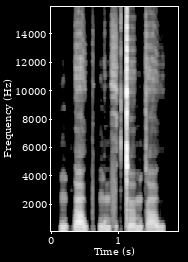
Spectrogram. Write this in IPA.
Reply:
ŋʊ˨k̚laː˧wpɪ˨k̚ ŋɐ˧mfʊ˥k̚ t̪œː˨˥mkaː˨˩w

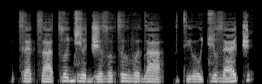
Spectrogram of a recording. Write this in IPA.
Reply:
t͡sæt͡sa t͡sod͡ʑəːd͡ʒəz ot͡səlvəːda | tʲoː t͡ɕozæt͡ʃ

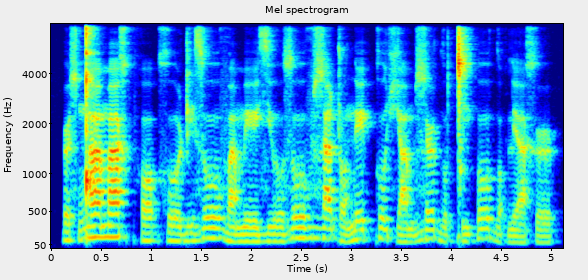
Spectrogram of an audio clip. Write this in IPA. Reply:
ə˞˩ɬŋ͡ǃaː˥maː˥x pʰɔː˩ʔxoː˩ ɖi˩zoː˥va˩ meː˩zʲoː˩zoː˥v ɮa˥ʈɔ˩neː˥ʔ ko˥çaː˩mɮə˞˥ d̪o˩ǀi˩ʔoː˥ d̪ɔ˩ʔlʲaː˩ xə˞˩

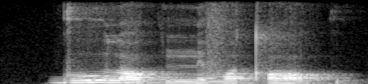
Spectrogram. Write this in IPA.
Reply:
ɡuːlɔːkʷnːɪvɔ tʼɔkʷ

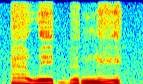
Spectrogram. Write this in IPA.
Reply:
æwe ɡ͡bøŋ͡mẽ

